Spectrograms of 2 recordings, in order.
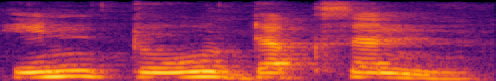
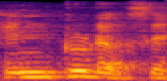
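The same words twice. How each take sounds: First: इंट्रोडक्शन said slowly as इंट्रो-डक-शन; slow assembled word. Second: Said in the usual way. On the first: Shown as a demonstration. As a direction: rebuild इंट्रोडक्शन slowly from its parts. (धीरे-धीरे जोड़कर: इंट्रोडक्शन) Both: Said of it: "इंट्रो, D यू सी, डक".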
